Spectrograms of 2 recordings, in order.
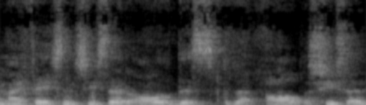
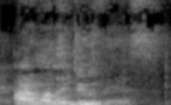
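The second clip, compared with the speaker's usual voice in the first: louder, higher defiant comeback; defiant shout; 11 semitones higher, 10 dB louder than usual. Retold or imitated. Answering his scene partner's challenge, raised and defiant. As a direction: throw it back at her, raised. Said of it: "I was like".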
